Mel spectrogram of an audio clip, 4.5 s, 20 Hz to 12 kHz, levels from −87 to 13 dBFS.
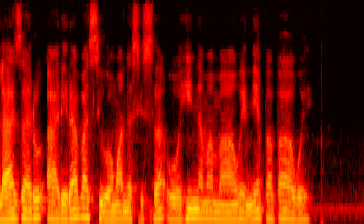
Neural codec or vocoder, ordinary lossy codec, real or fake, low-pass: none; Opus, 24 kbps; real; 10.8 kHz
